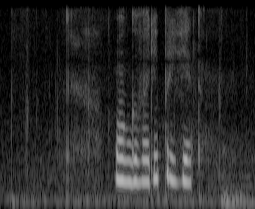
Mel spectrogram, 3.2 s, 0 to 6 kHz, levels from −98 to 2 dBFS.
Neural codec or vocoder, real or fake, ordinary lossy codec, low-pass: none; real; none; 5.4 kHz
